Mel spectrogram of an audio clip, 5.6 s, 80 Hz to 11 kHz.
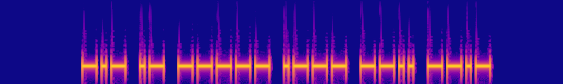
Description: Morse code, heard as a keyed tone, about 25 wpm, 700 Hz. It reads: KA0JZQ
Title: USA Call Signs - 6 Characters - Repeated 3x - 25wpm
